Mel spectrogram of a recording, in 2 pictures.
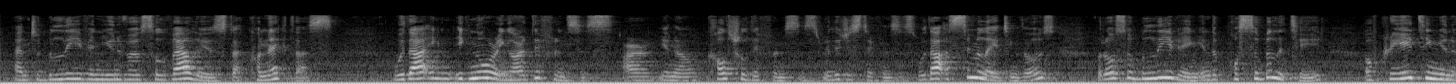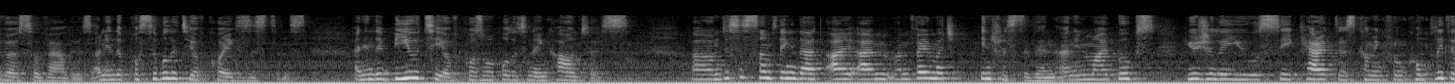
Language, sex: English, female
